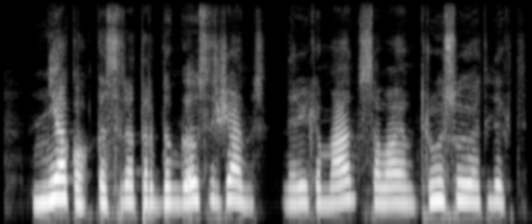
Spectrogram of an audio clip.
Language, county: Lithuanian, Vilnius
